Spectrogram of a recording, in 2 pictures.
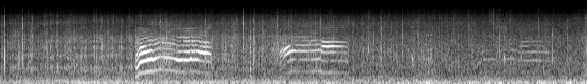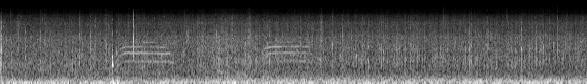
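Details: Cats in a park during rain: two stronger meows early on, then a string of fainter, shorter mews, under continuous rain hiss and scattered clicks.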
